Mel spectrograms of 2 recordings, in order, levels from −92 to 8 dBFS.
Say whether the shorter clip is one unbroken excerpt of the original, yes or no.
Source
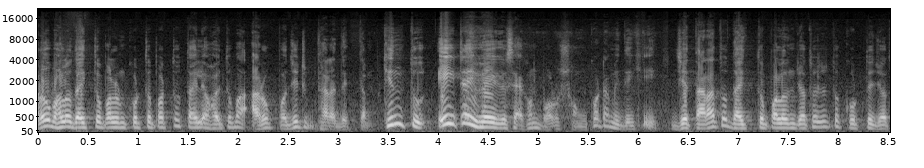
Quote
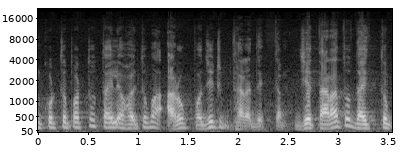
no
